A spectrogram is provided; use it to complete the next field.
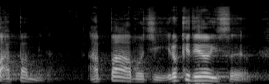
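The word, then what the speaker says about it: Abba: 그리고 아람어를 살펴보면 아람어로는 발음도 아빠입니다.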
